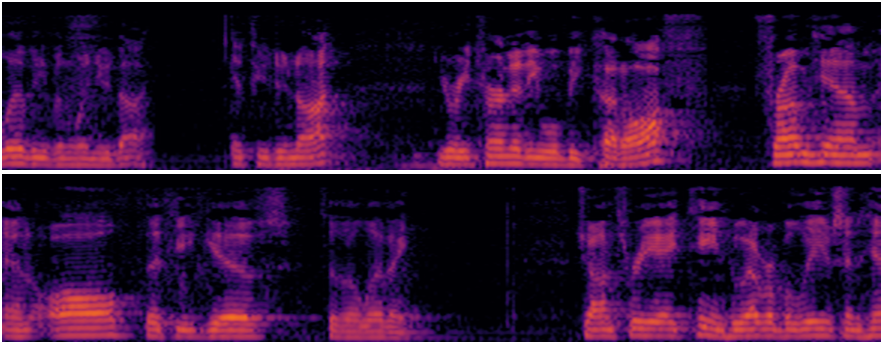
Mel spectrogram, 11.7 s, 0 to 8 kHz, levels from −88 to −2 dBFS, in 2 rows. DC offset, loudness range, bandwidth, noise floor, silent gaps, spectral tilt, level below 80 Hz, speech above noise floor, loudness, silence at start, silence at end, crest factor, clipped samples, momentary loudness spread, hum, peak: under 0.1%; 5 LU; 6.4 kHz; -72 dBFS; none; -4.5 dB/octave; -72 dBFS; 32 dB; -40 LUFS; 0 s; 0 s; 18 dB; under 0.1%; 13 LU; none; -22 dBFS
